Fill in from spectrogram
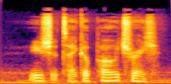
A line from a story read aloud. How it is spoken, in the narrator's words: Amir mutters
